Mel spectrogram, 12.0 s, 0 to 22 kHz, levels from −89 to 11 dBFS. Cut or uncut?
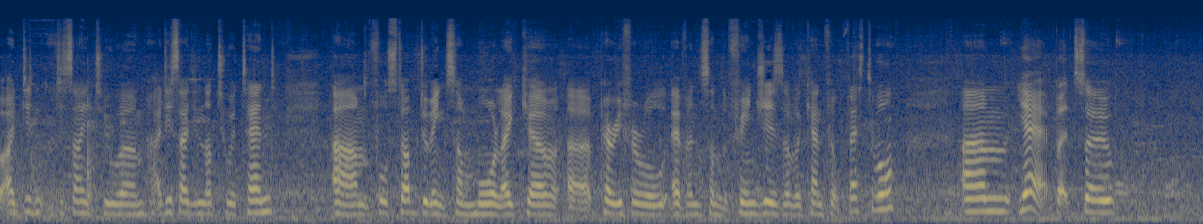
uncut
